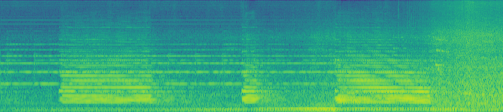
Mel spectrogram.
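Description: A train horn blows loud, long blasts close by.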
